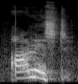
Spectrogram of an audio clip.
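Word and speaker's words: honest: पर हम article an का प्रयोग करते हैं ऑनेस्ट ऑनेस्टली ऑनेस्टी तो ओ प्रनंसीएशन ये वावेल के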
